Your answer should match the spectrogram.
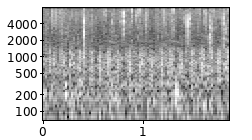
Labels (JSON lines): {"label": "biophony, rattle", "recorder": "SoundTrap 500"}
